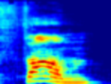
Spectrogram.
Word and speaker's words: thumb: T, that when they see the word thumb, that it's not going to be the and of course the B is silent.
